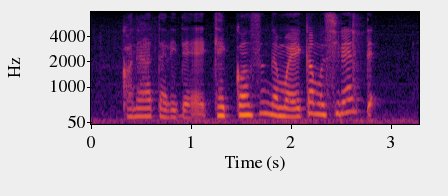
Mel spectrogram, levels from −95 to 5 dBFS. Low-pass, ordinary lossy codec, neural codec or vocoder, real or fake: none; none; none; real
